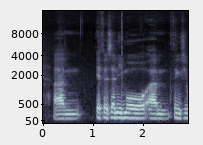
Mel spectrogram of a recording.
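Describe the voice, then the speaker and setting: In a Bristolian accent, a man speaks with monotone, flat intonation. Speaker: police sergeant. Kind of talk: public information talk. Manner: halting, many fillers.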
